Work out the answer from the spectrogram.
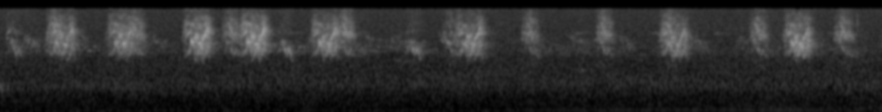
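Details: At a nest box on an old apple tree in Bavaria, sparrow parents feed their nestlings just before they leave the nest. Grating, noisy chirps come in quick clusters, then thin out to single calls every second or so.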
